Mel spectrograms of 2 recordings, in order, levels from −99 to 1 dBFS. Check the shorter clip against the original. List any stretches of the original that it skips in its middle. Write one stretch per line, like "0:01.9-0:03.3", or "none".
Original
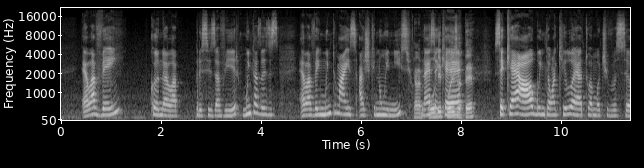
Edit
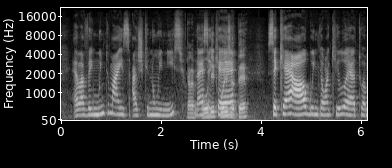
none

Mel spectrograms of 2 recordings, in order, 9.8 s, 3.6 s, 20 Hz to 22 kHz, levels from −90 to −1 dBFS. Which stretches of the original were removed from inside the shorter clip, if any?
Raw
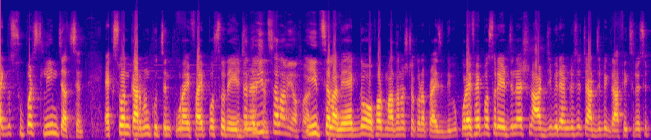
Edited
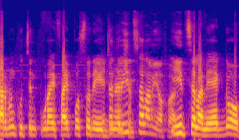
none

